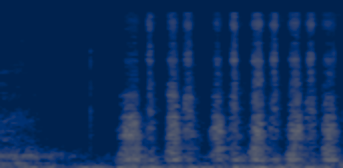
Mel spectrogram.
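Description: A coin scraping the scratch-off coating on a paper scratch card: a quick run of faint short scrapes, coming thickest from a little over half a second in.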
